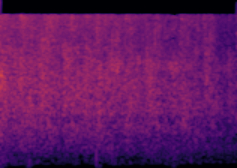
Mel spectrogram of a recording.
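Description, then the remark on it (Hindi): An audience at Gyan Sarovar claps steadily throughout, a dense, even wash of many hands applauding at moderate volume with no voices standing out. “दीदी को निश्चिंत करें तो ताली बजा के दीदी को हम निश्चिंत करते हैं।”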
